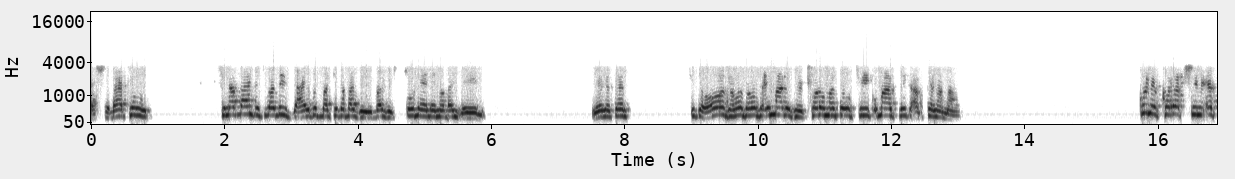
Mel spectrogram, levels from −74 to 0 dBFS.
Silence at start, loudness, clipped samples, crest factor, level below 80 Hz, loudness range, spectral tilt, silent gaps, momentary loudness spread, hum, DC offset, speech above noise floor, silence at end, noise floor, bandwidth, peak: 0 s; -16 LUFS; under 0.1%; 12 dB; -68 dBFS; 7 LU; -10 dB/octave; none; 6 LU; 60 Hz at -50 dBFS; under 0.1%; 54 dB; 0 s; -70 dBFS; 3.8 kHz; -6 dBFS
